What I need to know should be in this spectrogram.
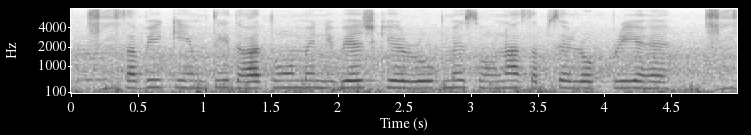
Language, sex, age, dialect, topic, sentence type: Hindi, female, 18-24, Marwari Dhudhari, banking, statement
